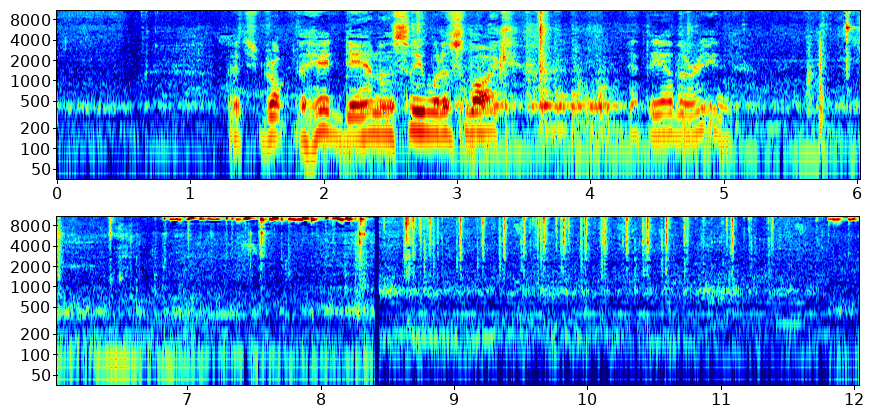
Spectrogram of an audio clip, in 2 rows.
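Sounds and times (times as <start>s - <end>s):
light metallic clicks and rattles: 5.9s - 12.0s.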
